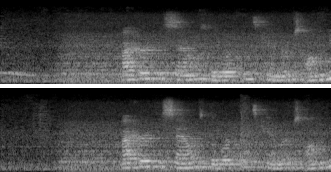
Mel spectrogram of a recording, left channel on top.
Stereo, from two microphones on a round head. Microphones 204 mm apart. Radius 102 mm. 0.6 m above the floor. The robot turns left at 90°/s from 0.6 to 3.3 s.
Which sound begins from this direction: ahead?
A woman speaking, at 1.2 s.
